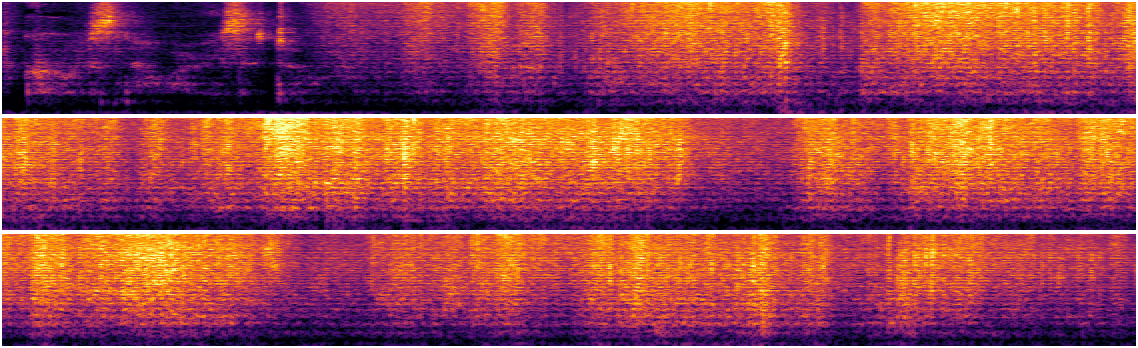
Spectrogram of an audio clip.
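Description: A cape rustles and crinkles loudly close by.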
